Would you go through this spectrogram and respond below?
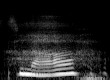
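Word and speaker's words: Sinah: Sina.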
